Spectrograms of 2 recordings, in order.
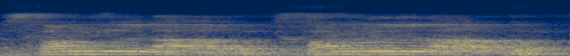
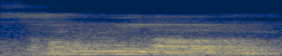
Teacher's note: अनुस्वार का उच्चारण ल को नासिका के साथ लेके बोलना पड़ेगा।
